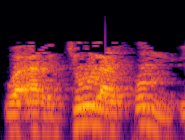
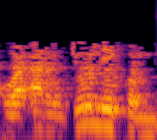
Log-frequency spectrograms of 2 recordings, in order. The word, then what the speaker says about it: wa arjulakum: Wa arjulakum ilal ka'bain, ada qiraah syadzah yang bacanya dengan wa arjulikum, dengan kasrah ya, wa arjulakum, kemudian dibaca wa arjulikum ya, sebagaimana yang dipegang oleh orang-orang Syiah.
